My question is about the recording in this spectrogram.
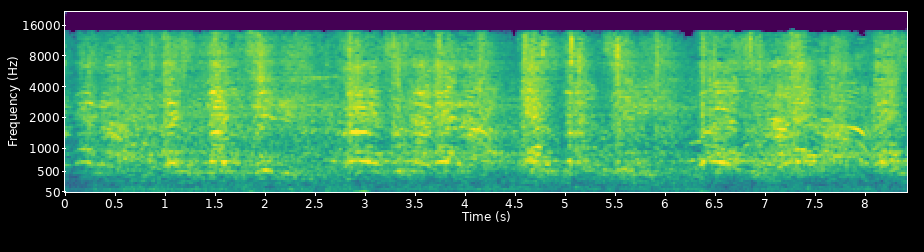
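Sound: protest crowd chanting slogans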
